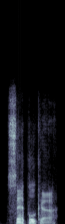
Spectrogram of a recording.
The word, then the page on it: sepulchre: British English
